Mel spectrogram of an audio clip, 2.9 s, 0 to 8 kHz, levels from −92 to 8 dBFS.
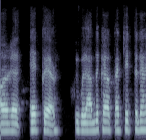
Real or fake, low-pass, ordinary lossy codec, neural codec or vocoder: fake; 7.2 kHz; none; codec, 24 kHz, 0.9 kbps, WavTokenizer, medium music audio release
